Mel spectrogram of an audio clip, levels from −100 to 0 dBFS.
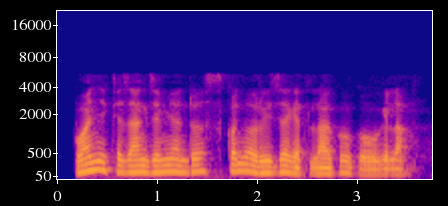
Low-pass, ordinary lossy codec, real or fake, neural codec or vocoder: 5.4 kHz; none; real; none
